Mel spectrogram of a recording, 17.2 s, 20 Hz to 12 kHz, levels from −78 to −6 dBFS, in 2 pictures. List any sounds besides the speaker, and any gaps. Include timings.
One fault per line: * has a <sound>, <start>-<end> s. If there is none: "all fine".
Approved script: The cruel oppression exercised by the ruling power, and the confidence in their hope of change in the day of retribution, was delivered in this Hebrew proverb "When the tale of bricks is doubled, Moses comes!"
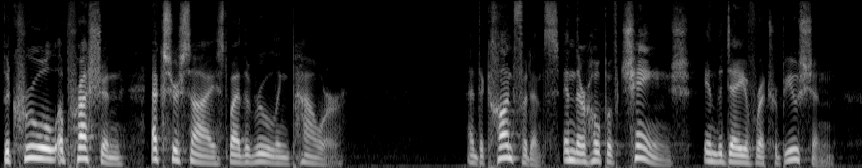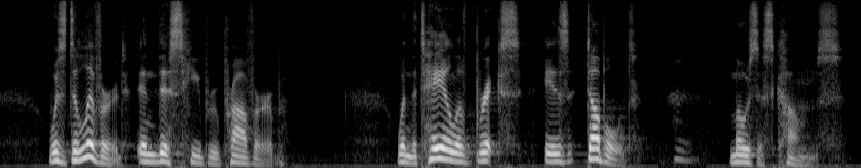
* has a sigh, 15.3-15.6 s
